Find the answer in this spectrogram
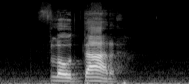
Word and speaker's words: flotar: Flotar. Flotar means to float. Flotar. And not flotar. We don't say it like that. Flotar, no. Flotar. Flotar.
